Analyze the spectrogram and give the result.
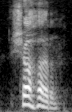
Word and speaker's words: Shahar: How do you pronounce that in Shahar. – Shahar.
